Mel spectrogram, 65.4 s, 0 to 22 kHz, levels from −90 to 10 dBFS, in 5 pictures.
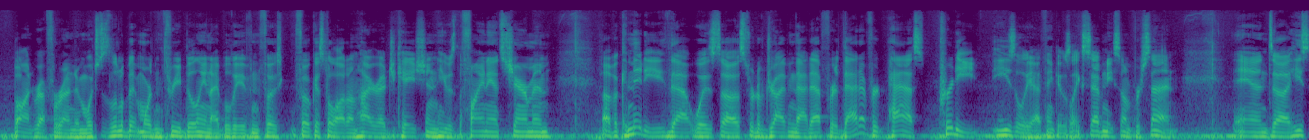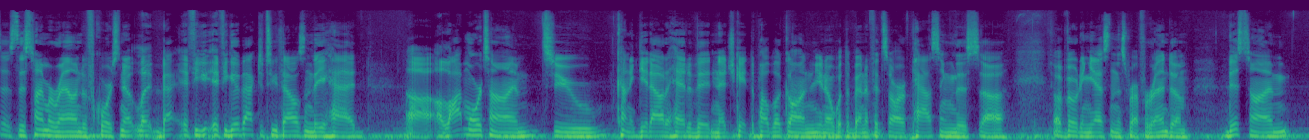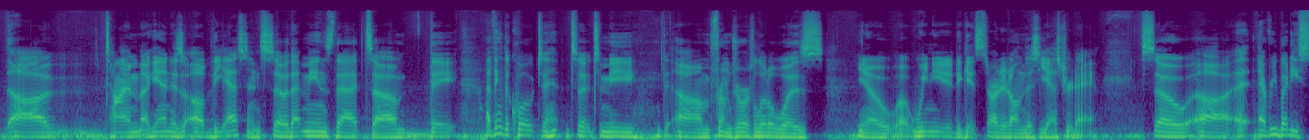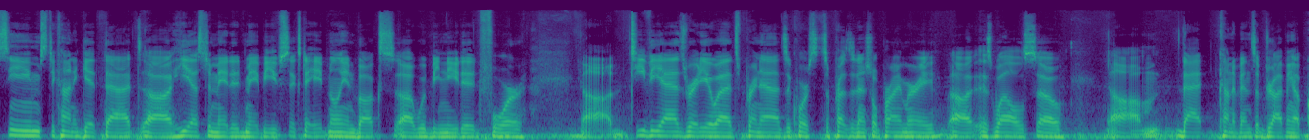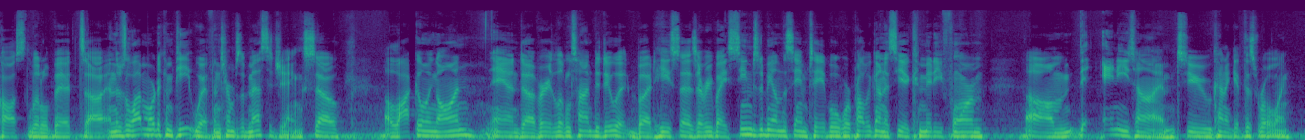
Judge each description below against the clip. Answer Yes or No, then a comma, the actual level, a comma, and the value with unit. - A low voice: Yes, low, 120 Hz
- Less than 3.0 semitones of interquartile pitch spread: Yes, narrow, 2.4 semitones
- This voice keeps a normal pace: No, fast, 230 wpm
